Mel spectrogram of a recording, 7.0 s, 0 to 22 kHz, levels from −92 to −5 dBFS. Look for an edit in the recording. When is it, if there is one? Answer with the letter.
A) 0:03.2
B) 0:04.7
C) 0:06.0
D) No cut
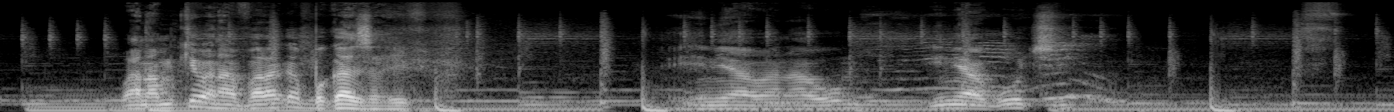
C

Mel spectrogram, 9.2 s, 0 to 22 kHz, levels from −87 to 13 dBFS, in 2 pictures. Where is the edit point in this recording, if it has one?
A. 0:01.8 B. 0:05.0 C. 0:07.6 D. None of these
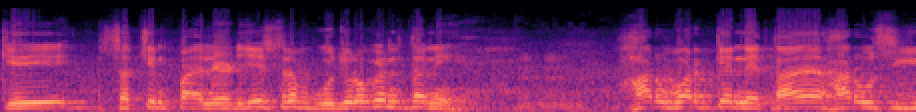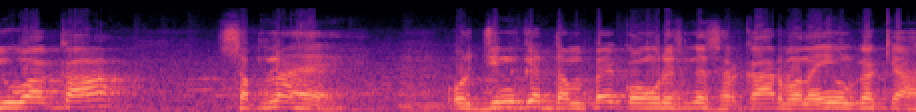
D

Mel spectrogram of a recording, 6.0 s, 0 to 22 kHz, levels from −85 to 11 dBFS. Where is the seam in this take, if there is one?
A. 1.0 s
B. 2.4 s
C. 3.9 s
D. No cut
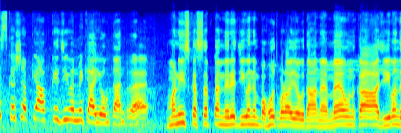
B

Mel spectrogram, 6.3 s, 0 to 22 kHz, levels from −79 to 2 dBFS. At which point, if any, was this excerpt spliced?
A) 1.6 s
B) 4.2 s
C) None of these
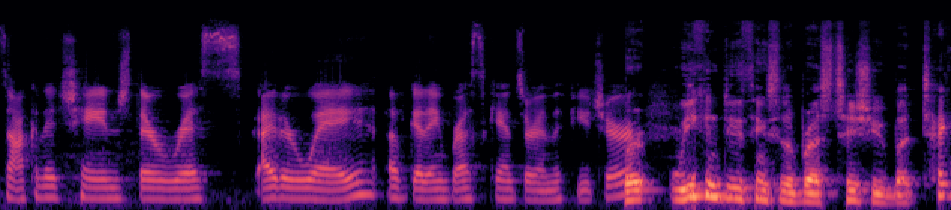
B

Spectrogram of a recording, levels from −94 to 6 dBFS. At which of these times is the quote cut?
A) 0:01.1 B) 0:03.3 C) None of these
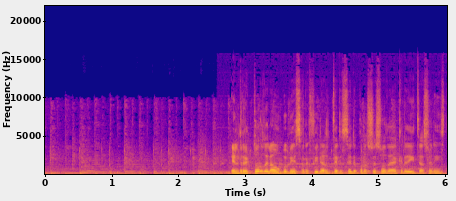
A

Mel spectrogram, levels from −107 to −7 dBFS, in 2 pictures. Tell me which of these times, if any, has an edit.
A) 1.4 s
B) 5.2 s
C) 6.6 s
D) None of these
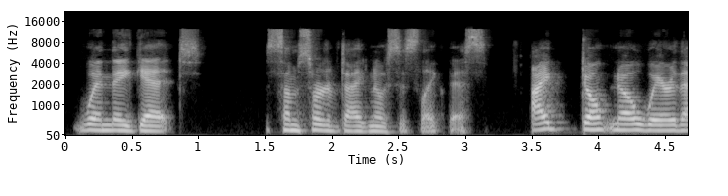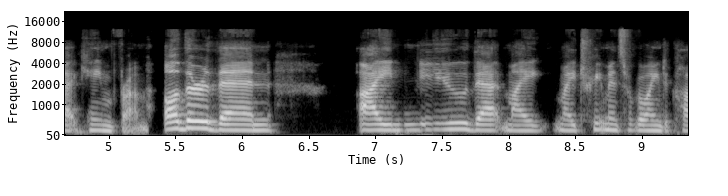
B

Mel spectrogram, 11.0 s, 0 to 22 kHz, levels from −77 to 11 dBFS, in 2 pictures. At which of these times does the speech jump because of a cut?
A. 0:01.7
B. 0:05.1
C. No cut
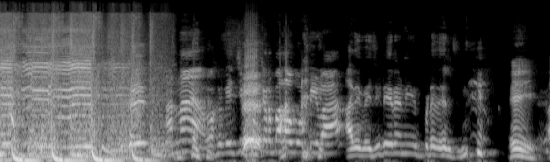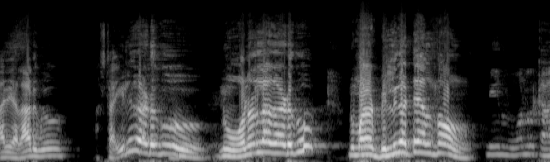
A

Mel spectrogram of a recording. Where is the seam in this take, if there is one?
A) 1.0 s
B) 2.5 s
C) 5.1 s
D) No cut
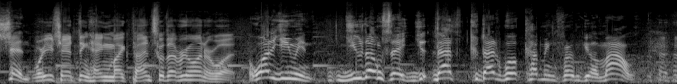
D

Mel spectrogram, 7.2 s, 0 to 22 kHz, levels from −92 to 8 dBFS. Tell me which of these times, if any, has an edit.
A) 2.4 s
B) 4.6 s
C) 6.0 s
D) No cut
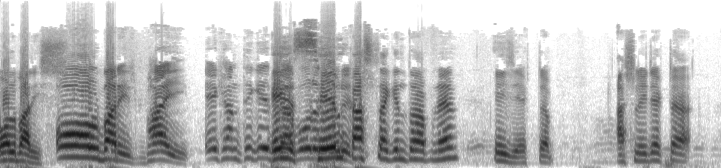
D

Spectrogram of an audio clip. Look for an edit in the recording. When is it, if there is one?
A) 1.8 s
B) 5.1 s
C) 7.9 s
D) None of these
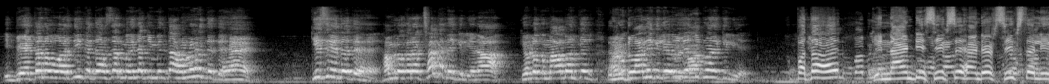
C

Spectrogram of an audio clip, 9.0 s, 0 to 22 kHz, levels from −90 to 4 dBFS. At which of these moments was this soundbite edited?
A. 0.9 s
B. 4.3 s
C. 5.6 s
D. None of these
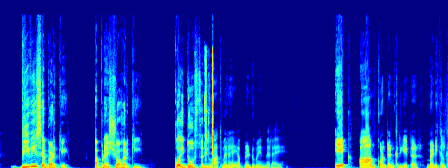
B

